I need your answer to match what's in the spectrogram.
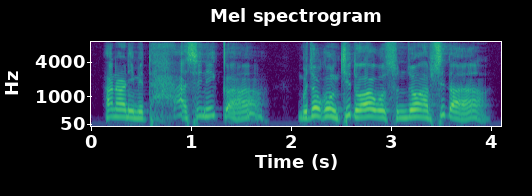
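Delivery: forceful, high, loud, pushy urging tone.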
